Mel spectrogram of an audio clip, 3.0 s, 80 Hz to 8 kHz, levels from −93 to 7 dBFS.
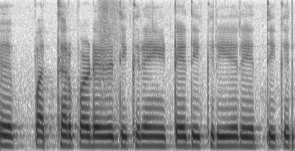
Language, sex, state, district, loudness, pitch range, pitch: Hindi, female, Jharkhand, Jamtara, -14 LUFS, 180-185 Hz, 185 Hz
